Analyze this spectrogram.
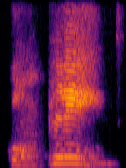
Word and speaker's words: complaint: with a complaint okay complaint stress on the second s okay Complaint Form we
